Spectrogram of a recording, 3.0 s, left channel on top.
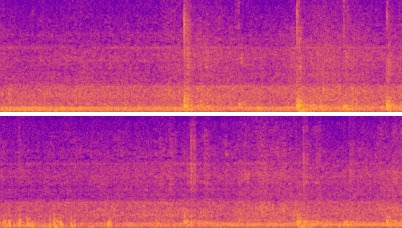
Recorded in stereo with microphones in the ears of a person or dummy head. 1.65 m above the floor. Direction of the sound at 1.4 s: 75° left (ahead or behind).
